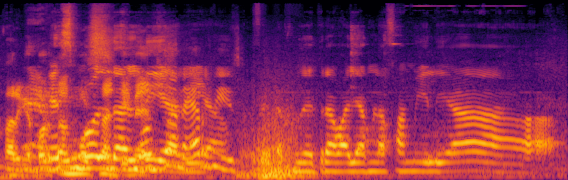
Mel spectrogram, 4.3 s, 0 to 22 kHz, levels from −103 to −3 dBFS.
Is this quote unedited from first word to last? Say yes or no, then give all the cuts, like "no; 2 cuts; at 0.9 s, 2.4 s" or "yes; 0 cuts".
no; 1 cut; at 1.8 s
